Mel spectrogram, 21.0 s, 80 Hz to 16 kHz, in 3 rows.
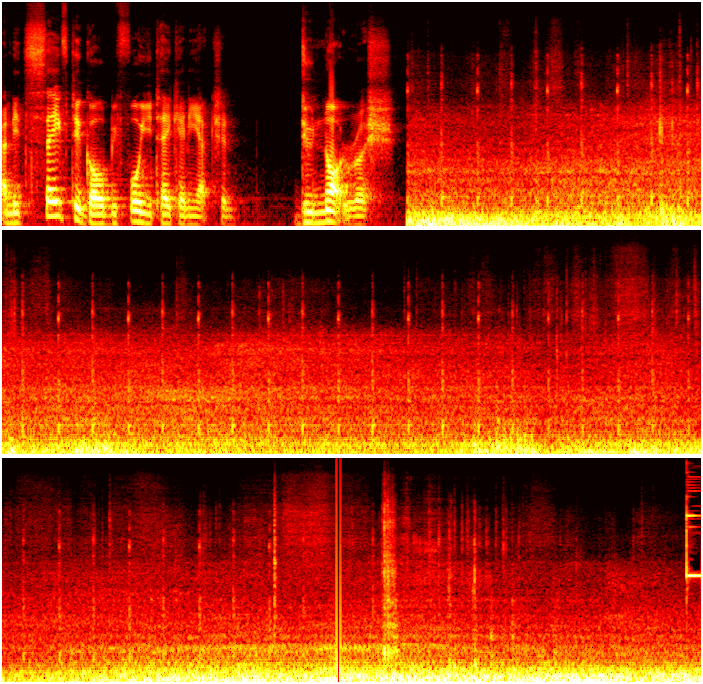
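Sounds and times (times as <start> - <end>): car engine and road rumble: 4.0 - 20.9
turn indicator ticking: 4.1 - 19.1.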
